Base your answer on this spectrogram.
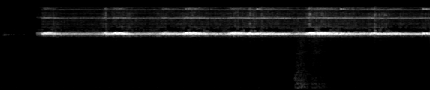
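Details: Bell cricket's sustained, high, pure ringing trill starts after half a second and continues throughout; a brief low knock is heard midway.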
